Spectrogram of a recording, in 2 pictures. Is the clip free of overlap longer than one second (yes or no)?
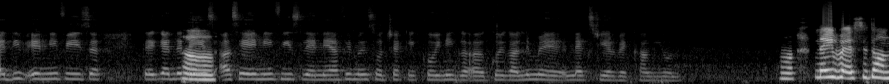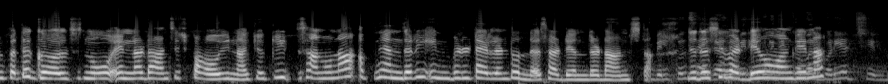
no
